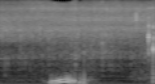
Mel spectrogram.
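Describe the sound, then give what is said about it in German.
A sparkling drink, its label picturing citrus fruit, peach, ginger, ginseng and dandelion, pours into a glass with a short low glug, then a soft, steady fizzing hiss and a couple of faint clicks. No one speaks. “So, ich gieße das hier mal.”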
